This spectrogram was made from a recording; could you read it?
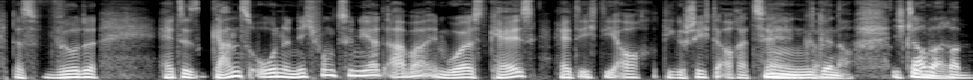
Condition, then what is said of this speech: No condition.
